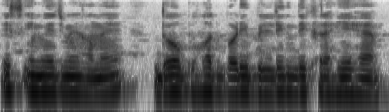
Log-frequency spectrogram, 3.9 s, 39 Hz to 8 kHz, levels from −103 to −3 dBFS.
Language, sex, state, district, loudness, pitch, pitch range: Hindi, male, Assam, Kamrup Metropolitan, -17 LUFS, 105 Hz, 100-110 Hz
